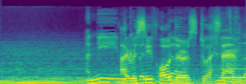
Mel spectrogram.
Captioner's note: speaking in foreign language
